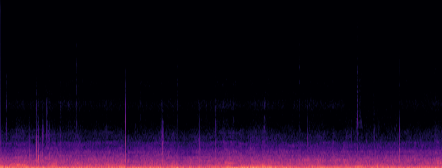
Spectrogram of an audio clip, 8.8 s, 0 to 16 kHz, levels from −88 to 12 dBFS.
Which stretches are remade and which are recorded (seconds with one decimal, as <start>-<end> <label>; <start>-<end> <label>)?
0.0-6.9 remade; 6.9-8.0 recorded; 8.0-8.9 remade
